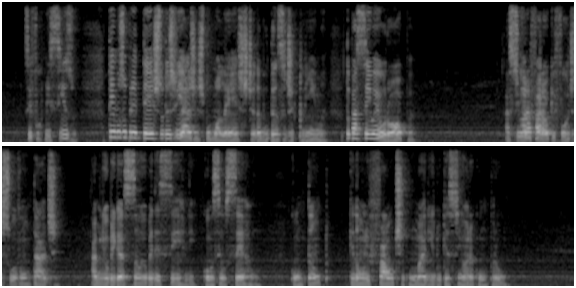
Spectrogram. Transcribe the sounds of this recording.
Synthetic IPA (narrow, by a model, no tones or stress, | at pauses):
sɪfoɾpɾesizʊ | t̪ẽmʊzʊpɾet̪eʃt̪ʊd̪ɐzviaʒẽj̃spʊɾmɔlɛʃt͡ʃiɐd̪ɐmud̪ɐ̃sɐd͡ʒɪklĩmɐ | d̪̥ʊpasejʊaewɾɔpɐ | ɐsĩɲɔɾɐfaɾaʊkɪfoɾd͡ʒɪsuɐvõnt̪ad͡ʒɪ | ɐ̰mĩɲɐobɾiɡasɐ̃w̃ɛobed̪eseɾlɪkõmʊsewsɛɾvʊ | kõt̪ɐ̃nt̪ʊ̥ | kɪnɐ̃w̃lɪfawt͡ʃɪkõw̃ʊmaɾid̪ʊkɪɐsiɲɔɾɐkõpɾo̰w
